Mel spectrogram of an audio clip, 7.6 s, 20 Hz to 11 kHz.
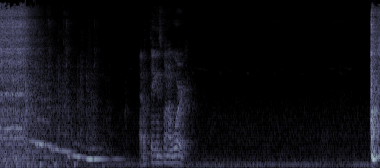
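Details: Genmax GM9000iED inverter generator after ignition module replacement: the pull winds down, the engine catches briefly with a few sputtery firings, then falls to a faint low hum. It is still hard to start; the new module did not fix it.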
